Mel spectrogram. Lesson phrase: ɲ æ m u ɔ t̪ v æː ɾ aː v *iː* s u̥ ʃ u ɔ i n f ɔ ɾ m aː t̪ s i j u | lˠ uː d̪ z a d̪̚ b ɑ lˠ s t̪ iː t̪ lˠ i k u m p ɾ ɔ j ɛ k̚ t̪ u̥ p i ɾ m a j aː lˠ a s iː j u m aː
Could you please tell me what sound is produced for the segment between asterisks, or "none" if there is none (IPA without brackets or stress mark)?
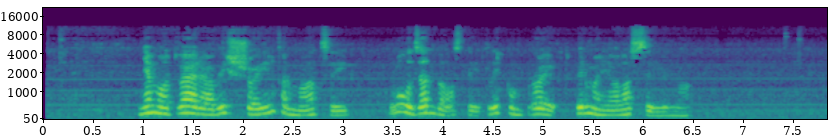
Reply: i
